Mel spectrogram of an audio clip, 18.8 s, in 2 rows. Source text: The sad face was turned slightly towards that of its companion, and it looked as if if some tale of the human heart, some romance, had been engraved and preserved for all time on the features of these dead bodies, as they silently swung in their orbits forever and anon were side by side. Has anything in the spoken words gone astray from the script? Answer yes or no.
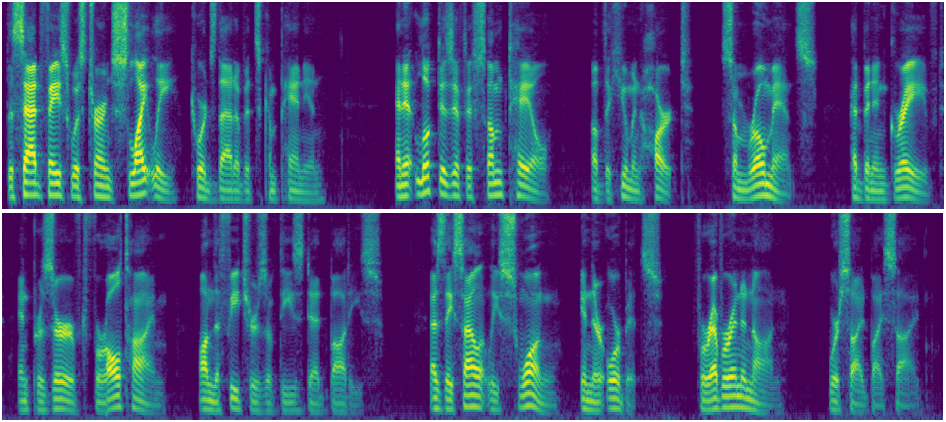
no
